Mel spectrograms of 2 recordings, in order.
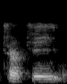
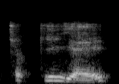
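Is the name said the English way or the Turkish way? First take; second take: English; Turkish. First: It is said the usual English way. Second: It is said the Turkish way, like Türkiye.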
